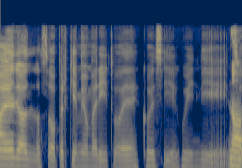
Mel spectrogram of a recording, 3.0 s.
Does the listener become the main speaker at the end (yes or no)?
yes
